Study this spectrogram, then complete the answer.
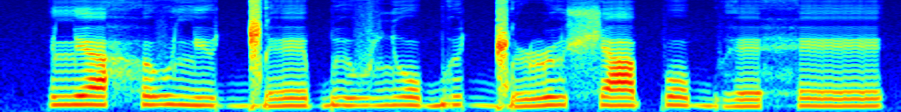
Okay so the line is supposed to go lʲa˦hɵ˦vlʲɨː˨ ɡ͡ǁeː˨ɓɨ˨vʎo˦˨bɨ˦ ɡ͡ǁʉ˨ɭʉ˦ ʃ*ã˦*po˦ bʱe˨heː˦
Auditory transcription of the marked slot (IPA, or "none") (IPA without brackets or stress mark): a˦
